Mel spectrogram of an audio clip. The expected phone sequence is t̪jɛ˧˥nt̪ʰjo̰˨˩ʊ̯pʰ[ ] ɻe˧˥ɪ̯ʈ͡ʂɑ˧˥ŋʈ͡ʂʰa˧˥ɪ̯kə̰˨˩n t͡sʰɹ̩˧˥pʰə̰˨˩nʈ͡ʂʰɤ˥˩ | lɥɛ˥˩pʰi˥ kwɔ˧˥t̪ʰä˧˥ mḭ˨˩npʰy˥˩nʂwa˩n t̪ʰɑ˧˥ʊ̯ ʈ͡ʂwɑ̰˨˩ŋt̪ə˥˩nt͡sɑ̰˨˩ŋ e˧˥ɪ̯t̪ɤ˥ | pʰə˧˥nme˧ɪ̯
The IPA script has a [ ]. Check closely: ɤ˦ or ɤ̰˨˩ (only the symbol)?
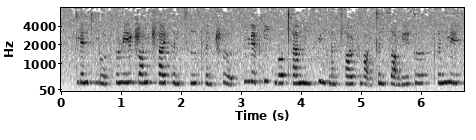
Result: ɤ˦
